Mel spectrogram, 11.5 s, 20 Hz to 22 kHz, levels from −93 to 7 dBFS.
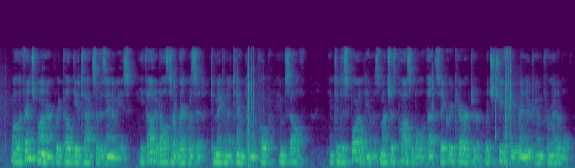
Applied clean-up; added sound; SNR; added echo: none; Telephone; 19 dB; reverberation time 0.6 s.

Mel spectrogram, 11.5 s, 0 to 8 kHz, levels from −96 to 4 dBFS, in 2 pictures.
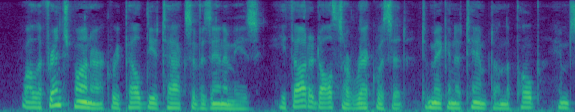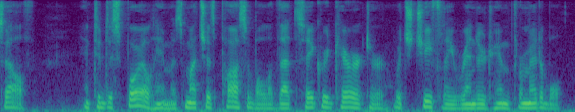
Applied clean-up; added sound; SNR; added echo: none; none; none; none.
